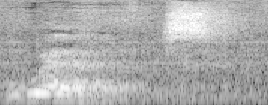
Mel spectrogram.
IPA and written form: ˈweðəz (weathers)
